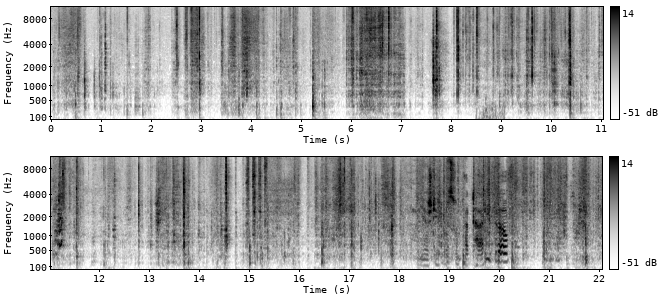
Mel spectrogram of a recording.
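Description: Small cardboard parcel being cut open with a box cutter and pulled open by hand: irregular scraping, tearing and crinkling of cardboard and packing tape, with sharp clicks as the box is handled.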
